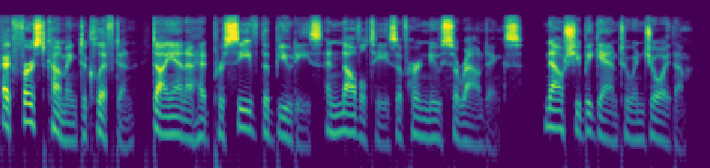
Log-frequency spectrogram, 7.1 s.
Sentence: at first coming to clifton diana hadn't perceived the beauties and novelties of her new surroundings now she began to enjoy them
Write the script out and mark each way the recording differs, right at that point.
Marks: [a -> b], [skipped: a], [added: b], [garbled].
at first coming to clifton diana [hadn't -> had] perceived the beauties and novelties of her new surroundings now she began to enjoy them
